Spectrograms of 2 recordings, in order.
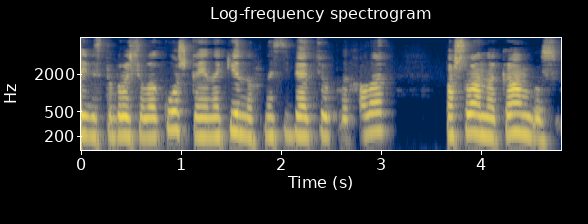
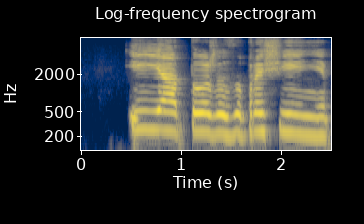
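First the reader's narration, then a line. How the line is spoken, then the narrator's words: Cackling parrot, laughing. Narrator (Russian): продолжая хохотать, прокликотала попугаиха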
